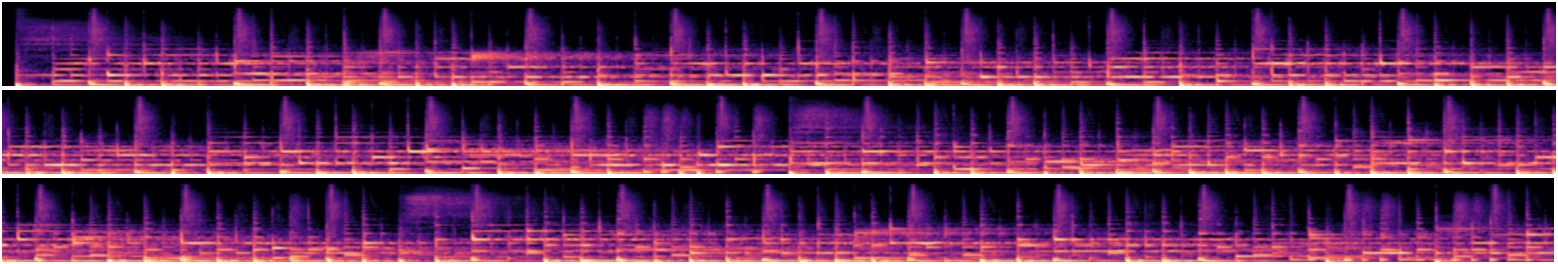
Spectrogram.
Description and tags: Technology - Upbeat Loop
A upbeat loop that is fun to listen to.
joy, happy, loop, techno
